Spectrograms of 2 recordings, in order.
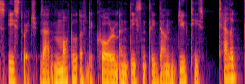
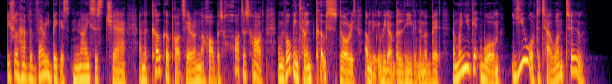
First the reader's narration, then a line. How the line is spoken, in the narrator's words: the youngest went on eagerly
